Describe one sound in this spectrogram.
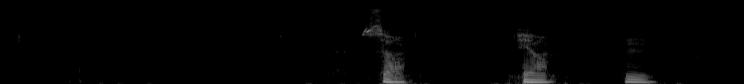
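Soft clicks sound as items are moved in a menu.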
